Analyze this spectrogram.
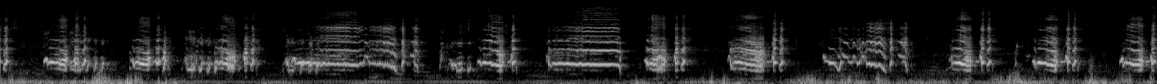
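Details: Hungry turkeys gobbling continuously, overlapping rattling bursts with some higher, longer wavering calls in the middle, over low rumbling background noise.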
